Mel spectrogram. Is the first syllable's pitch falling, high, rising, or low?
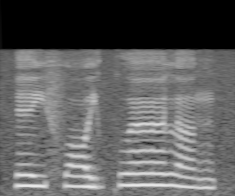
low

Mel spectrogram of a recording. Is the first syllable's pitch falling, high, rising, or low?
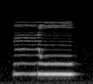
high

